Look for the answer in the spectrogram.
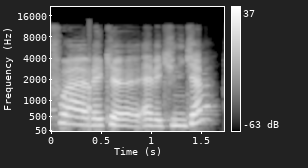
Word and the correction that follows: Unicum: comment tu le prononces Unicum. Unicum.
